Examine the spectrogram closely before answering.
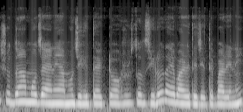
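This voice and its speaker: Her high-pitched voice has a dark, mellow tone, and the woman keeps her intonation monotone and flat. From Bangladesh. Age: young. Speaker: vlogger. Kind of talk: vlog voice-over narration.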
